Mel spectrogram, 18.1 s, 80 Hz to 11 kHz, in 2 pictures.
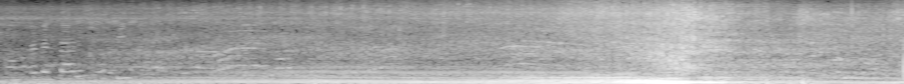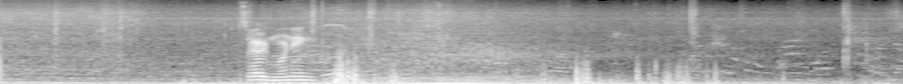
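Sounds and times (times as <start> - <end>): vehicle engine driving past: 0.5 - 17.3.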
